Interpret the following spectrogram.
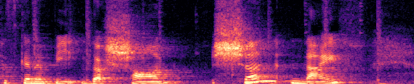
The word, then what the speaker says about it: Shun: Now my second knife is going to be the shun knife. I should say it correctly, shun.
